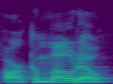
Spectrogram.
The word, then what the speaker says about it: Arcimoto: that video i now know that it is pronounced archimoto and it's not surprising that i misspelled their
